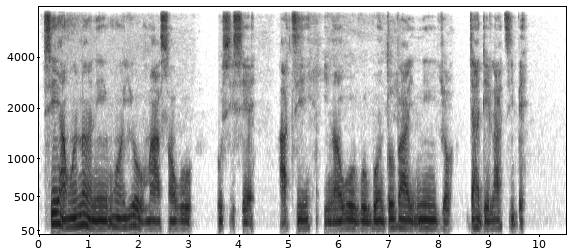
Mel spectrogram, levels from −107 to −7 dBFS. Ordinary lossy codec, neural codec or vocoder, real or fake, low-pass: none; none; real; 7.2 kHz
